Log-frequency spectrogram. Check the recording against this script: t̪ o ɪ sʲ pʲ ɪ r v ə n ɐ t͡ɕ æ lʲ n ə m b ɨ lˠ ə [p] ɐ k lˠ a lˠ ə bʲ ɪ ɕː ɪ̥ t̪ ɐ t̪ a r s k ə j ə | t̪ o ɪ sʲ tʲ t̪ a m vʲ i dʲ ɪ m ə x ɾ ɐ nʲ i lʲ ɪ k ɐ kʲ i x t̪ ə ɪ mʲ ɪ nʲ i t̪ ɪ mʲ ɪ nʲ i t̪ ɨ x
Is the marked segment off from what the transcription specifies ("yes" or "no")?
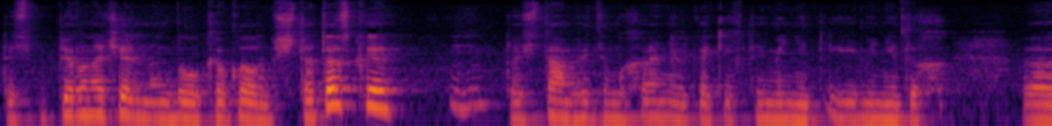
yes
